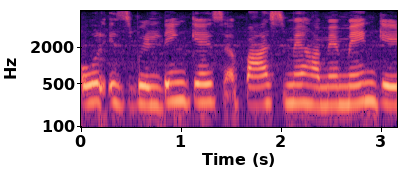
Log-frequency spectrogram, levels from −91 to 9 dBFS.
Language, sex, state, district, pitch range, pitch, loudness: Hindi, female, Chhattisgarh, Bilaspur, 230-255 Hz, 240 Hz, -14 LUFS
